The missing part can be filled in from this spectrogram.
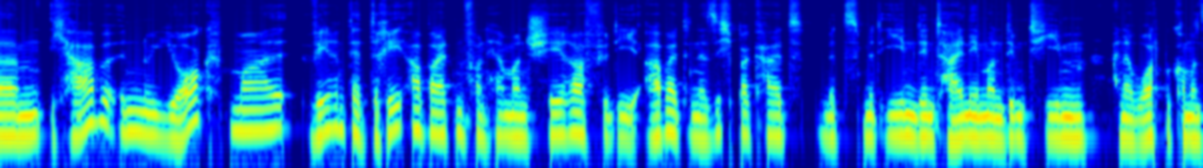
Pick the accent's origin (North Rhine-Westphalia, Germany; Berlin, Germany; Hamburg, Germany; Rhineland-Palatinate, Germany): Berlin, Germany; Natürlich bin ich Berliner.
